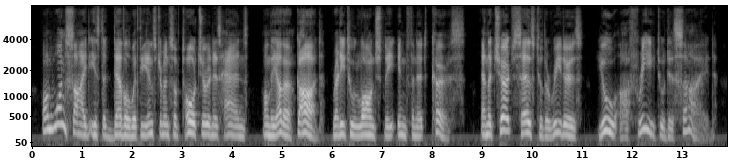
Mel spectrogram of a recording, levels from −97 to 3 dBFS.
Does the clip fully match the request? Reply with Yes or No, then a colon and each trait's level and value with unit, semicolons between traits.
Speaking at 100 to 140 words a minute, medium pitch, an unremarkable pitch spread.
No: average, 155 wpm; medium, 165 Hz; average, 3.6 semitones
